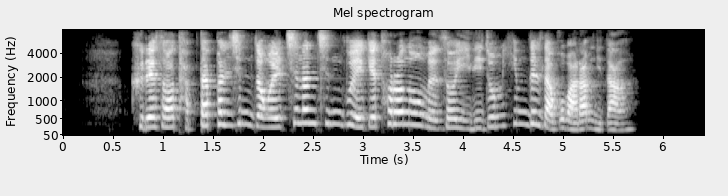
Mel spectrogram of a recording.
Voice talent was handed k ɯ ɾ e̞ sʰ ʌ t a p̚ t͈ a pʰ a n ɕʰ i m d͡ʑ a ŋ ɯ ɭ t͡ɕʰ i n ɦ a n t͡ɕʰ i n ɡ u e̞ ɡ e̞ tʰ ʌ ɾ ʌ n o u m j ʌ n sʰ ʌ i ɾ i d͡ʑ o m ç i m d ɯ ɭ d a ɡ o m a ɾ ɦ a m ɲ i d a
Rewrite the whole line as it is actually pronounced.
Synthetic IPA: k ɯ ɾ e̞ sʰ ʌ t a p̚ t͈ a pʰ a n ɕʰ i m d͡ʑ ʌ ŋ ɯ ɭ t͡ɕʰ i n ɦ a n t͡ɕʰ i n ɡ u e̞ ɡ e̞ tʰ ʌ ɾ ʌ n o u m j ʌ n sʰ ʌ i ɾ i d͡ʑ o m ç i m d ɯ ɭ d a ɡ o m a ɾ ɦ a m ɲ i d a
